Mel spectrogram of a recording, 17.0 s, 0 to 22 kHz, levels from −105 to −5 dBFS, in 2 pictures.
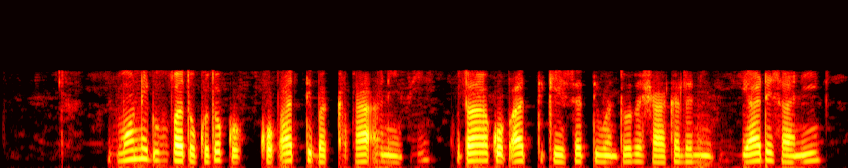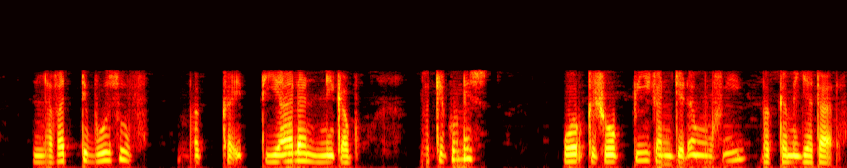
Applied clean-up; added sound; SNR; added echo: neural separator model SepFormer WHAM!.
